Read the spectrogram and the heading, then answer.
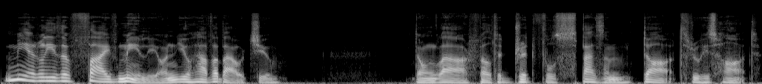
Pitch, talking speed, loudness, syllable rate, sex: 110 Hz, 135 wpm, -18 LUFS, 3.7 syllables/s, male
